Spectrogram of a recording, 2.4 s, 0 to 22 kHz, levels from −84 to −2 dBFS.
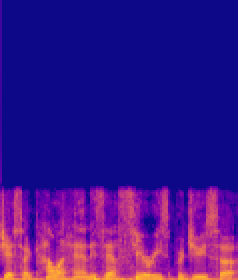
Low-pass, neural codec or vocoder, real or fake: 7.2 kHz; vocoder, 22.05 kHz, 80 mel bands, WaveNeXt; fake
